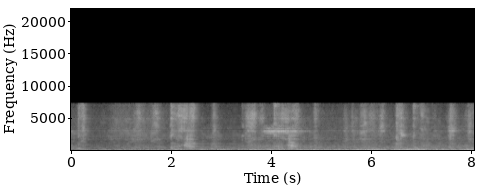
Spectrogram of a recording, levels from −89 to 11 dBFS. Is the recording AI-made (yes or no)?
yes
